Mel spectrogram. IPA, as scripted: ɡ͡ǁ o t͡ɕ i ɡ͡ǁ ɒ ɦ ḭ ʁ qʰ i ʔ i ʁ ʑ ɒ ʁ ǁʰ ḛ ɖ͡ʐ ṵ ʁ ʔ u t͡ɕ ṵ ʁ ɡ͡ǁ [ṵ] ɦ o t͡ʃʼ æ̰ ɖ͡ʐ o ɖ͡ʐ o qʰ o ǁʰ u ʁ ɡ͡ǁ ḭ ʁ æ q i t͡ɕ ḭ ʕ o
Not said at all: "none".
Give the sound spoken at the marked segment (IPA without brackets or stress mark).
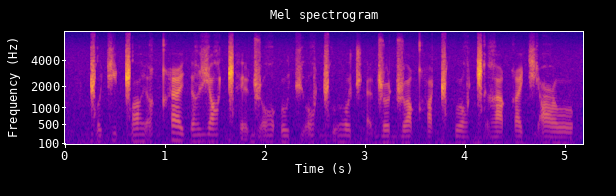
ṵ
